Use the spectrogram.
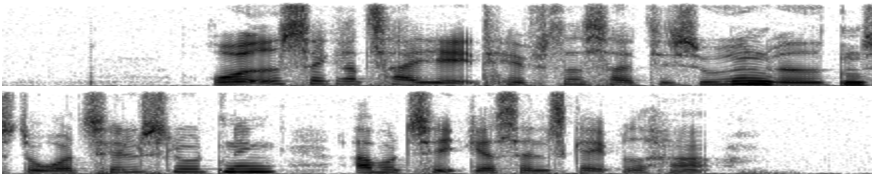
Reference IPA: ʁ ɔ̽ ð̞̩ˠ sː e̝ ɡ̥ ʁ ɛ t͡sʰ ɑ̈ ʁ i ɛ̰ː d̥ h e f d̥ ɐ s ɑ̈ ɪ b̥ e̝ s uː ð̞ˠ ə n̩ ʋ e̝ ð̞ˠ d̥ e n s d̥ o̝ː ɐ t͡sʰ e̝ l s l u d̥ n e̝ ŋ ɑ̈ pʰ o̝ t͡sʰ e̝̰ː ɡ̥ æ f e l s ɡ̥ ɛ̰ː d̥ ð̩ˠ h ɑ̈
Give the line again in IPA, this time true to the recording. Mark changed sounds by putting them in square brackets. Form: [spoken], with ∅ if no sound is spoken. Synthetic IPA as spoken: ʁ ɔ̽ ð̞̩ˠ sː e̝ ɡ̥ ʁ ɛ t͡sʰ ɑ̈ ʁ i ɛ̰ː d̥ h e f d̥ ɐ s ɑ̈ ɪ [d̥] e̝ s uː ð̞ˠ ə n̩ ʋ e̝ ð̞ˠ d̥ e n s d̥ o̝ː ɐ t͡sʰ e̝ l s l u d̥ n e̝ ŋ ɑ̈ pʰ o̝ t͡sʰ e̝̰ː ɡ̥ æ [s] e l s ɡ̥ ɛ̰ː [b̥] ð̩ˠ h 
